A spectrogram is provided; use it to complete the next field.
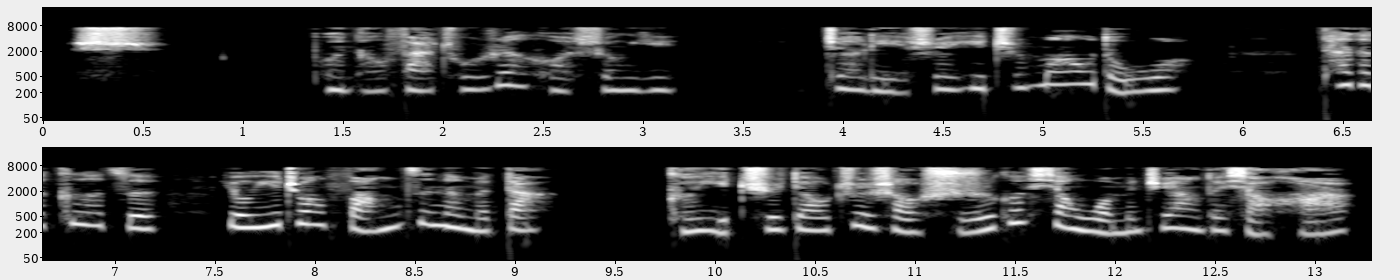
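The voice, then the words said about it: Speaking in a low hushed voice. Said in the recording (Chinese): “低声说”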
